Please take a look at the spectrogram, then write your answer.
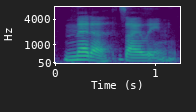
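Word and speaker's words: m-xylene: meta so this molecule we would write its name out m xylene but we would pronounce it meta xylene call this meta and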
